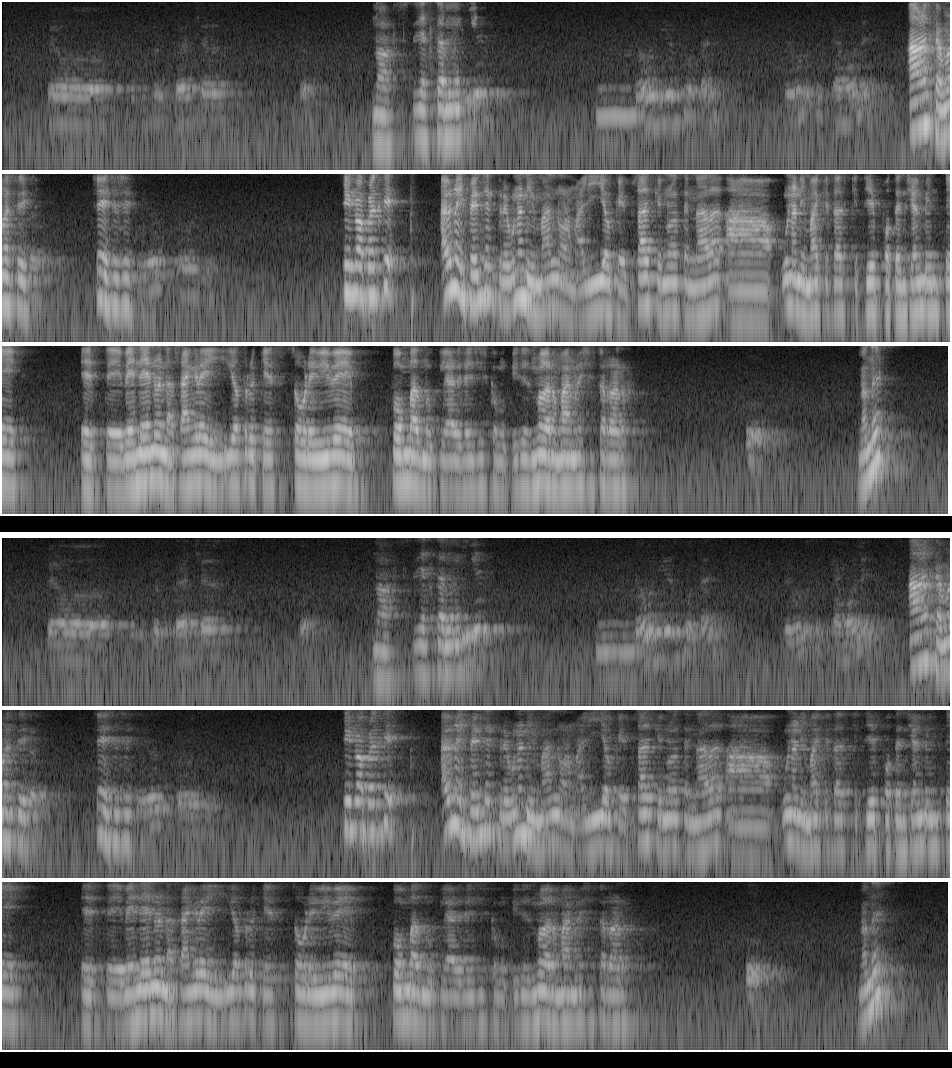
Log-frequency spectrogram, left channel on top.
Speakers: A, on the right (about 50°); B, on the left (about 60°).
A: pero, por ejemplo, cucarachas, ¿no?
B: No, ya está
A: Hormigas,
B: muy.
A: mm, no hormigas como tal, pero unos escamoles,
B: Ah, unos camarones,
A: quizás.
B: sí. Sí, sí, sí.
A: Sí, unos escamoles, sí.
B: Sí, no, pero es que hay una diferencia entre un animal normalillo que pues, sabes que no hace nada a un animal que sabes que tiene potencialmente este veneno en la sangre y, y otro que es, sobrevive bombas nucleares. Ahí sí es como que dices, no, hermano, ahí sí está raro.
A: Eh,
B: ¿Dónde?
